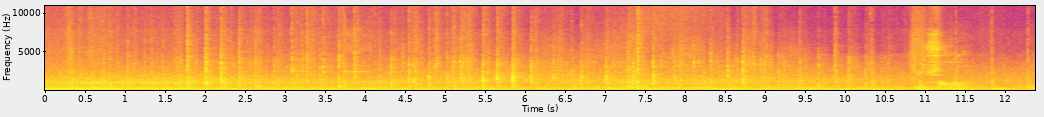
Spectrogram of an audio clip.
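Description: A brush dabs wet resin onto a sheet.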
